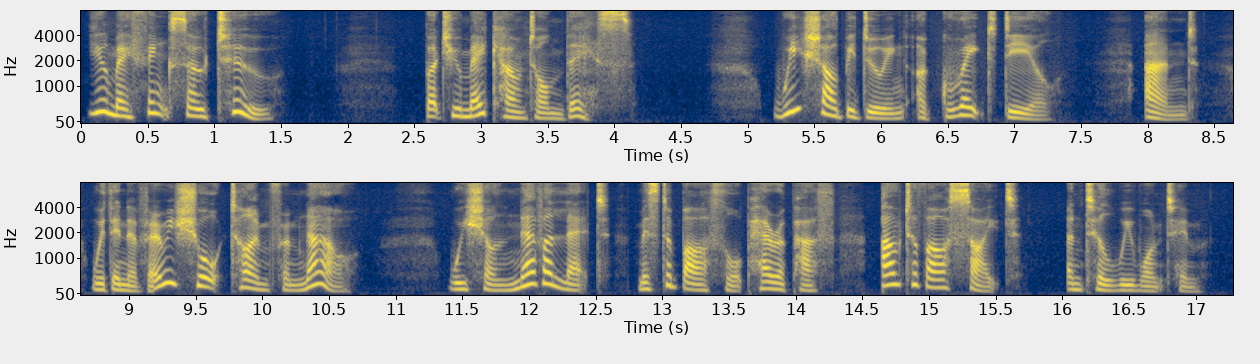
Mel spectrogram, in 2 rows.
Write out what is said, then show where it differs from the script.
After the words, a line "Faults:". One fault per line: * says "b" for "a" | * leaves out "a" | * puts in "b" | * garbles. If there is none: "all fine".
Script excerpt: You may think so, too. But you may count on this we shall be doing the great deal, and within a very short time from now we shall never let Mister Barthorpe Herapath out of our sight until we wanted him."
You may think so, too. But you may count on this we shall be doing a great deal, and within a very short time from now we shall never let Mister Barthorpe Herapath out of our sight until we want him."
Faults:
* says "a" for "the"
* says "want" for "wanted"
